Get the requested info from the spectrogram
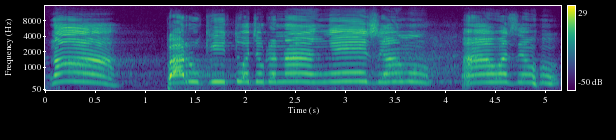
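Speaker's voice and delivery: high, mocking jeer; mocking taunt. Bedouin jeering at the crying Prophet, high mocking taunt.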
